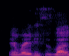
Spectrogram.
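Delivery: usual speaking voice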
